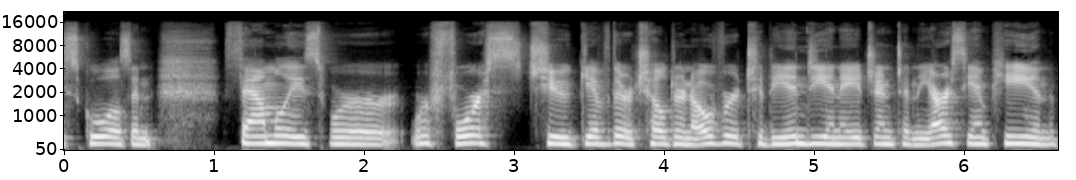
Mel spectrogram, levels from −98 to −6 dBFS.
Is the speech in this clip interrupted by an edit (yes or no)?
no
